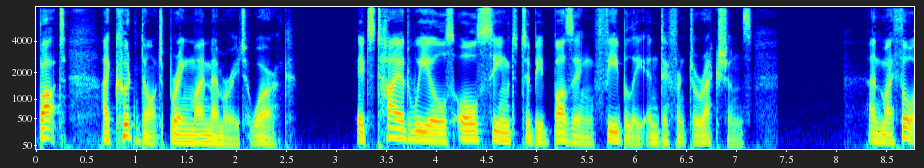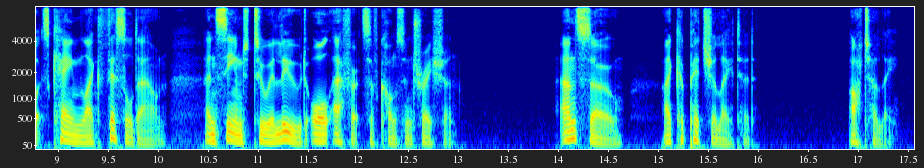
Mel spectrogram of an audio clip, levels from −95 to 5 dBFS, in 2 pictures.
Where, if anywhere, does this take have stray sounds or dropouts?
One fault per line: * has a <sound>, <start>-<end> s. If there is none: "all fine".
all fine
